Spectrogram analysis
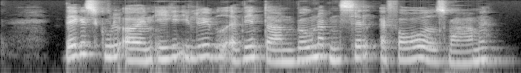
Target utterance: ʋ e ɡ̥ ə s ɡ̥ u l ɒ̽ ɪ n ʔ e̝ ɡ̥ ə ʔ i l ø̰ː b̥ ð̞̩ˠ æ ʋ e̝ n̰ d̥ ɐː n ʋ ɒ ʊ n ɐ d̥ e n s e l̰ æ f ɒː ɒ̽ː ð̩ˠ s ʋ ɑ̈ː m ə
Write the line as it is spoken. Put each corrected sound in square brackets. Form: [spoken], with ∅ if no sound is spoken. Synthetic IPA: ʋ e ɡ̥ ə s ɡ̥ u l ɒ̽ ɪ n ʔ e̝ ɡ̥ ə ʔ i l ø̰ː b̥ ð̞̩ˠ æ ʋ e̝ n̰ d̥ ɐː n ʋ [ɔ] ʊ n ɐ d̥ e n s e l̰ æ f ɒː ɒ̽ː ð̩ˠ s ʋ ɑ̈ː m ə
